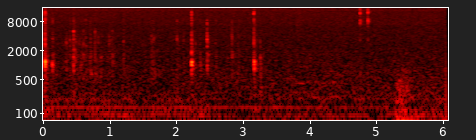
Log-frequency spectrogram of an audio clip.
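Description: Typing on a computer keyboard: scattered single keystrokes at an unhurried pace, with a low thump near the end.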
